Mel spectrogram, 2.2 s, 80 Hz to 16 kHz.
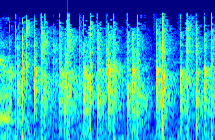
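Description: A short burst of applause welcoming a guest on the show Remake de los 80: many hands clapping at once in a steady, dense patter of sharp crisp claps that keeps going for about two seconds at a lively, fairly loud level.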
